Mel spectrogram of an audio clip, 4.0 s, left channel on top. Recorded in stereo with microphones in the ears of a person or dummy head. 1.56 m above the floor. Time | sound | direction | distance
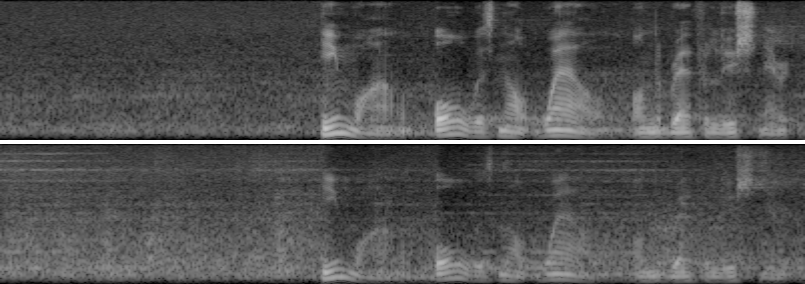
1.6 | a man speaking | 50° left (ahead or behind) | 0.6 m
